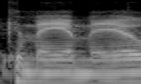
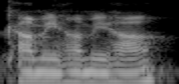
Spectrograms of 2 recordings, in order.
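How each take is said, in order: First: The name is said the familiar anglicized way. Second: The name is said the native Hawaiian way. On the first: The speaker calls it wrong. "you've been saying it wrong your whole life" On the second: The speaker calls it right. "I say Kamehameha now"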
